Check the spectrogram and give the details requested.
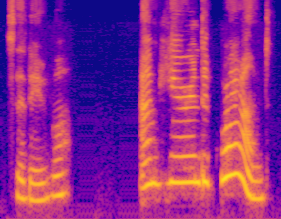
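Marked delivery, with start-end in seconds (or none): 1.4-2.7 worm voice. Acted. The worm answers.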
